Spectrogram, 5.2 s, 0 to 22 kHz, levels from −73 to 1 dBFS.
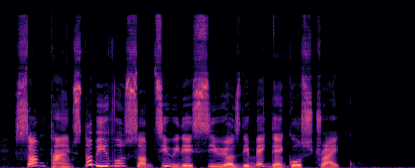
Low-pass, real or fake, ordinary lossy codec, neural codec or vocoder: none; fake; none; vocoder, 48 kHz, 128 mel bands, Vocos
